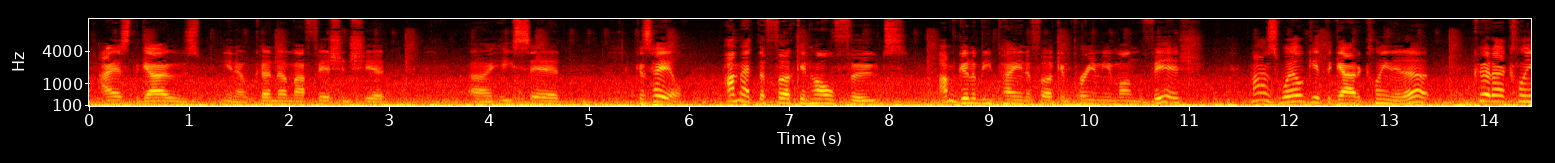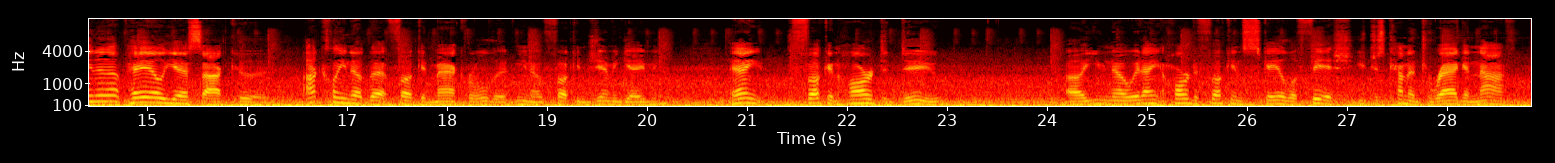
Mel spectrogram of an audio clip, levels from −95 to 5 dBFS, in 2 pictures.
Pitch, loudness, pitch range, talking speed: 85 Hz, -26 LUFS, 75-90 Hz, 190 wpm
